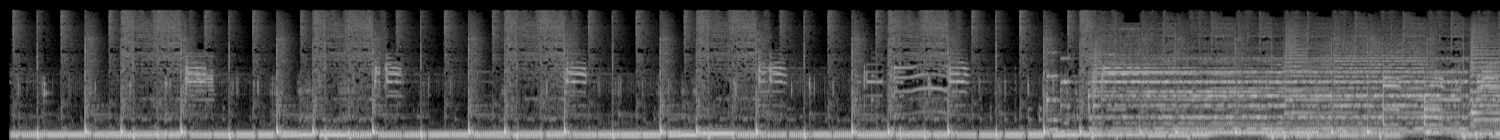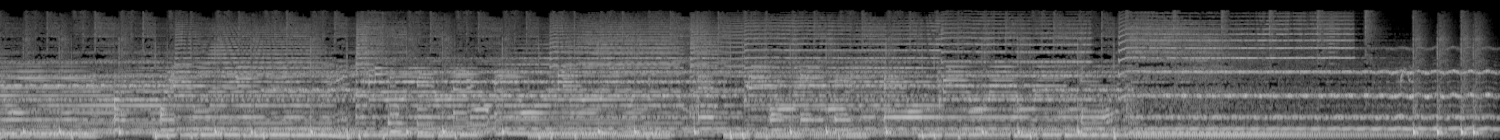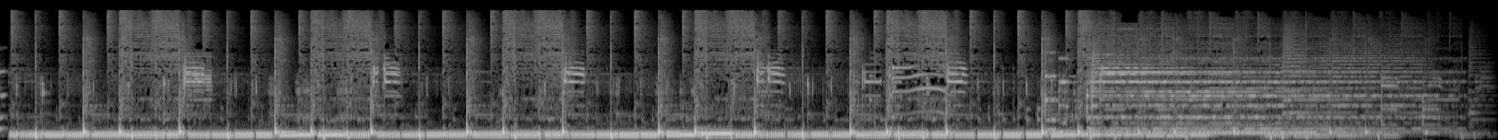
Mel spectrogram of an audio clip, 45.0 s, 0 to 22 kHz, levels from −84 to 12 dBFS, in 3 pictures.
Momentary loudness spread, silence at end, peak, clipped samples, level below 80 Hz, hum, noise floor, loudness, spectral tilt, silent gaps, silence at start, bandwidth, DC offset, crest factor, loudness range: 4 LU; 0.25 s; -2 dBFS; under 0.1%; -44 dBFS; none; -42 dBFS; -17 LUFS; -5 dB/octave; none; 0.1 s; 16.5 kHz; under 0.1%; 14 dB; 2 LU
